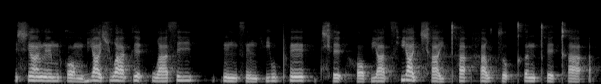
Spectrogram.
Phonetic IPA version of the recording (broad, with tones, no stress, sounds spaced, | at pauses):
ɕ ã˦ l ẽ˧ m k ɔ˨˩ m b j a˥˧ ɕ w a˥˧ k e˦ ʔ p w a˧ s i˦ | k ĩ˨˩ ŋ s ĩ˨˩ m h j u˧ pʰ ẽ˦ | t͡ɕʰ e˨ ʔ h ɔ˨˩ p j a˧ t͡sʰ j a˥˧ t͡ɕʰ a˨˩ j t̪ʰ a˦ ʔ h a˧ w t͡s o˨ ʔ kʰ ə˧ n t̪ʰ e˨˩ kʰ a˨ ʔ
